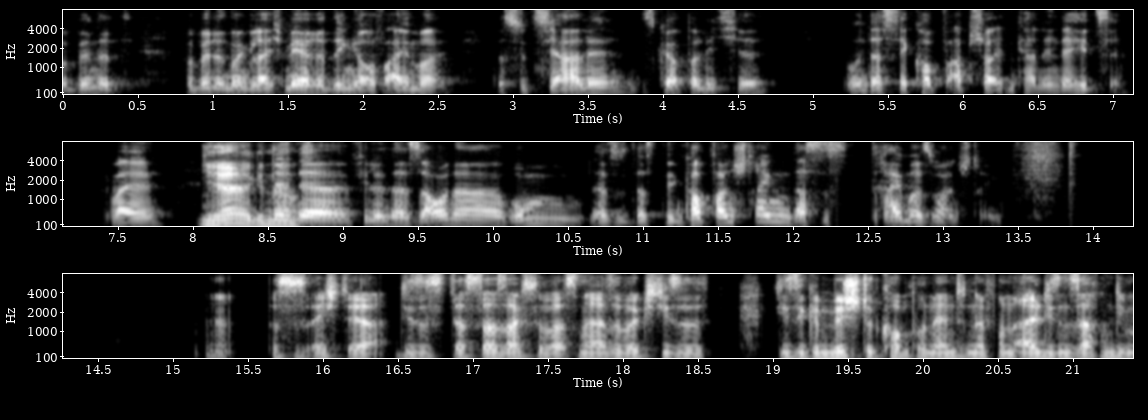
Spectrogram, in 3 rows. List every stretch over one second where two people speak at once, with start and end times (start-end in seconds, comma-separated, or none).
none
